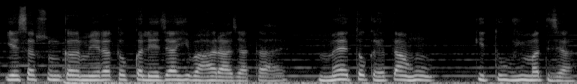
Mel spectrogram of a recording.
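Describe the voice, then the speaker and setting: Woman as a mellow, timid village lad. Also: mid-range voice, fairly even intonation, measured pace, faint music behind, lightly acted. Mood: worried warning. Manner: worried, cautioning. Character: timid, superstitious young male villager, cautious friend. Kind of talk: cartoon story dialogue.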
